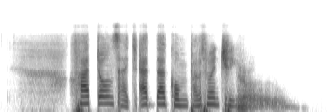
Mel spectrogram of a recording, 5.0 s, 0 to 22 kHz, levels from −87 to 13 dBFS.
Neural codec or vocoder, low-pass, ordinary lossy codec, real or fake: codec, 16 kHz, 0.5 kbps, X-Codec, HuBERT features, trained on LibriSpeech; 7.2 kHz; Opus, 32 kbps; fake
